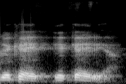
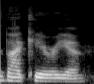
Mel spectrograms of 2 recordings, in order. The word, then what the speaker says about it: Vicaria: And Yacadia. How do you say that? It's Vicaria.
